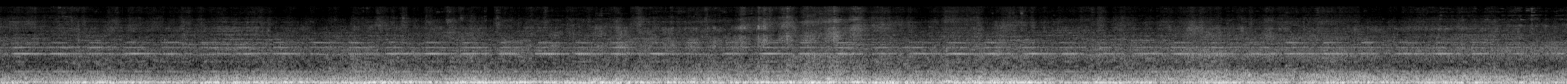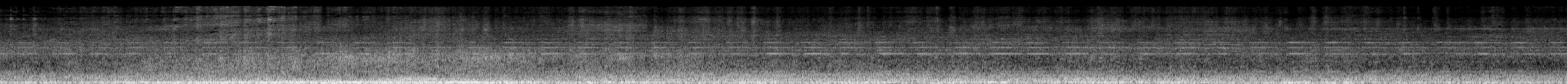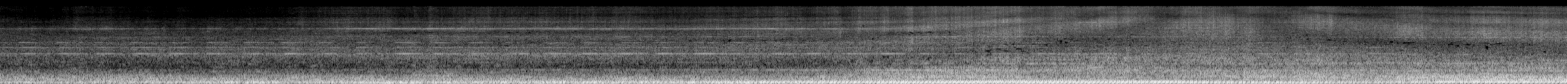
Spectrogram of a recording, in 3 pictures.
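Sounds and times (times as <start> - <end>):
freight train wheels rumbling: 0.0 - 47.0.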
